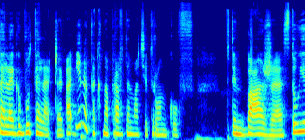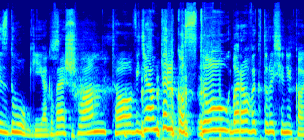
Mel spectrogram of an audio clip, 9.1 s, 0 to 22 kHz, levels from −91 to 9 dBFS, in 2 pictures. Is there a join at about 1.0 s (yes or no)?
yes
